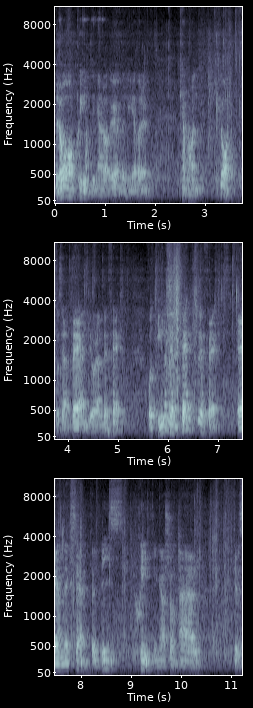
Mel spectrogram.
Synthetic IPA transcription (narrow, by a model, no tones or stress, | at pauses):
bɾɑːɧɪld̪ɾɪŋaɾavøːvəɭeːvaɾə | kʰanhɑ̰ːɛnkʰlɑːʈsat̪sɛ̰jːavɛːljœːɾand̪əɛfɛkt̪ | ɔt̪ʰɪlːɔmeːbɛt̪ɾəɛfɛkt̪ɛnɛksɛmpəlviːs | ɧɪld̪ɾɪŋaʂɔmæɾ | d̪̥ɛvɪ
